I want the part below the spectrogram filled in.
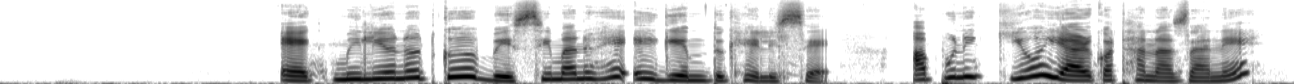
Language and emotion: Assamese, surprised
